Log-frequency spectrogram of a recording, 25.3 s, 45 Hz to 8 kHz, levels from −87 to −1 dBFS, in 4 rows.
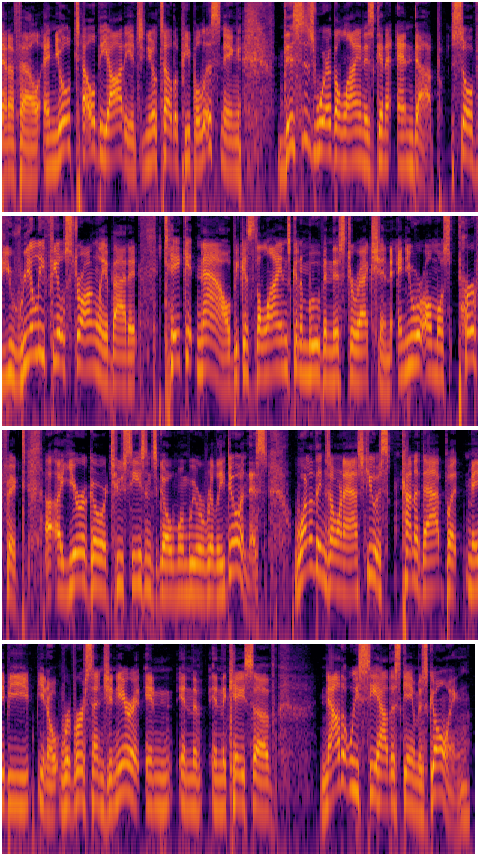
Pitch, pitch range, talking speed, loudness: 165 Hz, 150-190 Hz, 230 wpm, -20 LUFS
